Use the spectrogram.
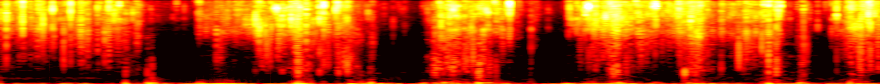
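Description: A pile of small pink translucent solid gelatin jelly cubes on a white mesh mat is pressed and crushed with the round end of a wooden masher. It makes a dense, crunchy crackling that swells and eases in waves, with bright crisp snaps over a low thudding base.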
